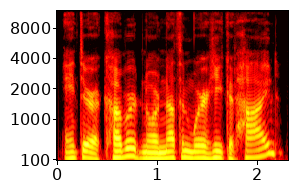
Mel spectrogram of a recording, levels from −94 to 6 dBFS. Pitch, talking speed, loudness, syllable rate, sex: 140 Hz, 260 wpm, -17 LUFS, 6.7 syllables/s, male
